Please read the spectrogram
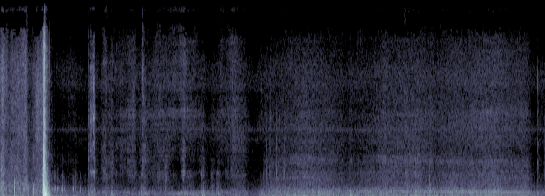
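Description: Handling noise: one sharp knock under a second in, then a few light clicks and a faint, steady rustle.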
